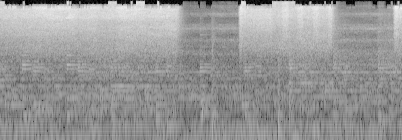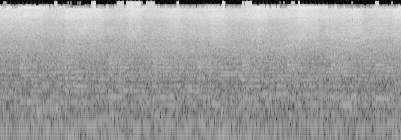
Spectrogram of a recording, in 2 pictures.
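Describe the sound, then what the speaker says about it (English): A spray gun lays satin black top coat on the underside of a Holden HQ sedan under rebuild, giving a steady, loud continuous hiss with two brief pauses. "Nice satin black top coat going on now."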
